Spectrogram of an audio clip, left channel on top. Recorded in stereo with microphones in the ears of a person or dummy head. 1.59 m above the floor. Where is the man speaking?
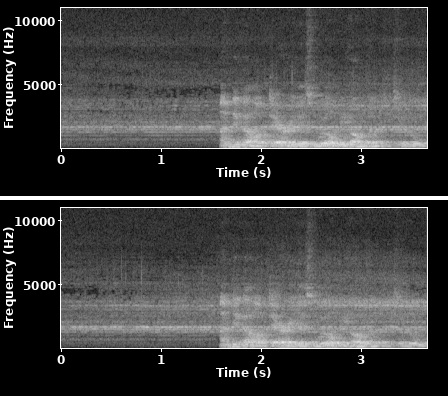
20° right (ahead or behind), 1.4 m; by 3.6 s 35° left (ahead or behind), 1.1 m.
